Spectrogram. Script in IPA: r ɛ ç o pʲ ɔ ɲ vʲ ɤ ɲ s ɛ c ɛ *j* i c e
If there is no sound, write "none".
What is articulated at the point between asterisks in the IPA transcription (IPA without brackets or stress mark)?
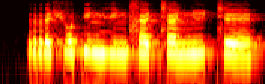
ɲ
